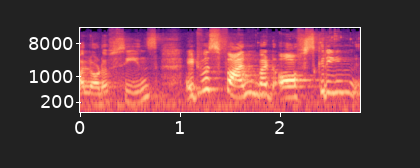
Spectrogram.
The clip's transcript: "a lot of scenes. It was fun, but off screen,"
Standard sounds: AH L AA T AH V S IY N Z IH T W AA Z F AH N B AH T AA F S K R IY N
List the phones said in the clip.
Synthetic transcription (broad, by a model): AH L AA T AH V S IY N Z IH T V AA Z F AH N B AH T AA F S K R IY N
